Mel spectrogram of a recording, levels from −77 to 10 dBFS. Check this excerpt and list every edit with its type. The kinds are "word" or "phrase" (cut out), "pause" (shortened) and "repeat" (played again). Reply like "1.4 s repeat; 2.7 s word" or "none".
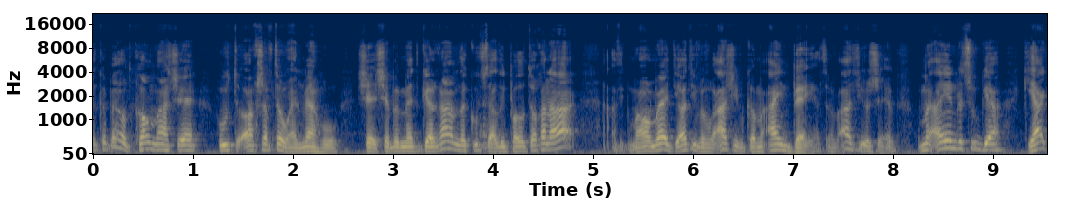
none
